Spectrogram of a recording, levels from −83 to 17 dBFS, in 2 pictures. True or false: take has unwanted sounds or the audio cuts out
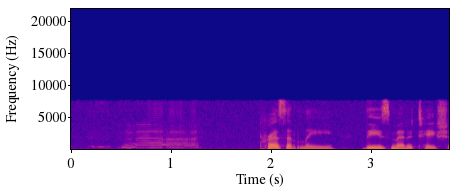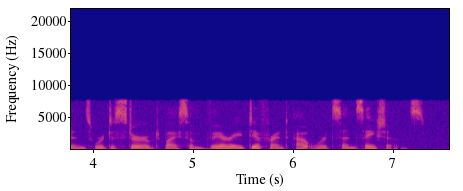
true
